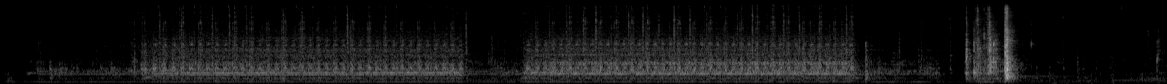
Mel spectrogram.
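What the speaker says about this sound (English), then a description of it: "I am going to just stitch this line here and show you this is what happens if your thread tension is too loose." A sewing machine stitches a seam with too-loose thread tension, running in two steady whirring, rapidly clicking bursts of a few seconds each separated by a short pause, then stopping with a clunk, close and fairly quiet.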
